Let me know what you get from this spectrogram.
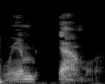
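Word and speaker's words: Wembanyama: Now Wimyama.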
